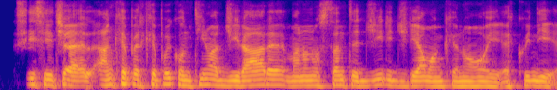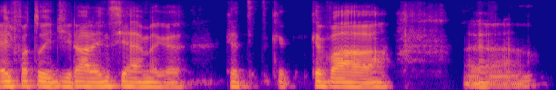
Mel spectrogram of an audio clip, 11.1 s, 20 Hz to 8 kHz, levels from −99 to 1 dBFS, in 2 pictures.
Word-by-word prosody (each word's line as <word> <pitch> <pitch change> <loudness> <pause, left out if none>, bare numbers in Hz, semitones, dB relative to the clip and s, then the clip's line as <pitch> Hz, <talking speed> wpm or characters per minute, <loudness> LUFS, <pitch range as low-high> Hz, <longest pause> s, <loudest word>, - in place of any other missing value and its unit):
Sì, 150 0 -3
sì, 140 -2 +1
cioè 120 -1 +4
l - - 0
anche 135 +4 +3
perché 145 0 +1
poi 155 +4 +1
continua 140 0 0
a 125 - +1
girare, 130 +3 +4
ma 115 +1 0
nonostante 125 0 +1
giri, 130 +2 -1
giriamo 120 +1 +2
anche 115 +1 0
noi 110 -2 +2
e 105 +2 -3
quindi 115 -1 +1
è 110 - -4
il 110 0 -1
fatto 115 +1 -7
di 105 -2 -2
girare 105 -1 -3
insieme 105 -2 -4
che 95 0 -10 0.4
che 105 -1 -8
t 105 0 -22
t - - -32
che - - -16 0.2
che 115 - -3
va, 100 -2 -2 0.7
uhm, - - -14
ehm 125 +6 -12
115 Hz, 180 wpm, -23 LUFS, 105-125 Hz, 0.7 s, cioè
